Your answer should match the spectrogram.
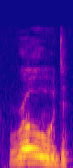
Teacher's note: Road also has a voiced D ending. Road. It's not wrote, unvoiced, it's road.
